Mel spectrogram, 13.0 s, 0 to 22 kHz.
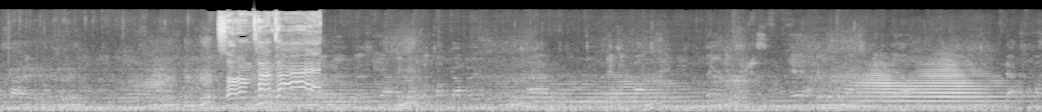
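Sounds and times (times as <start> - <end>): propeller plane droning: 0.0 - 2.8, 4.0 - 13.0
indistinct voices: 2.7 - 4.0.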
